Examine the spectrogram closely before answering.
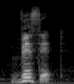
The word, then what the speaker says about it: visit: Visit. Visit. 방문하다. 네, 발음요. V입니다. V. 입술 살짝 무시고요. V. 요때 S는 Z 발음 나요. Z 발음. Visit이 아니고 visit. Visit.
